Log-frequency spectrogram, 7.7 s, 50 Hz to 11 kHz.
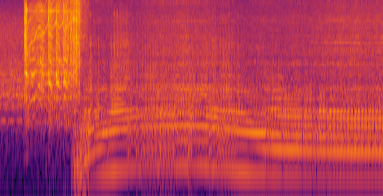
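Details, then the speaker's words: Mustang 3.7 V6 with M122 supercharger and intercooler setup, startup after extending an evap hose; cranks, catches and idles with a slightly uneven, stumbling beat; tuning device showed a cylinder misfire, cylinder 4 plug gap found at 29, bumped to 30. "i went to go check and i was looking at my uh little tuning device and saw that uh we had a missed cylinder uh misfire"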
